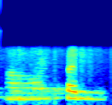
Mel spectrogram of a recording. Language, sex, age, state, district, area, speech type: Tamil, female, 18-30, Tamil Nadu, Nilgiris, rural, conversation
